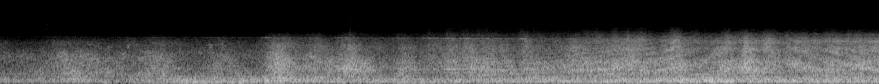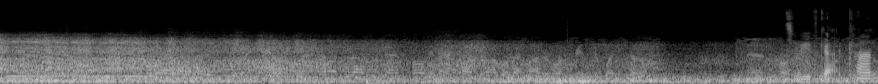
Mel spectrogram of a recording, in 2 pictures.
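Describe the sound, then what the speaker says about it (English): Airliners taxiing at Chicago O'Hare airport, a loud, continuous engine roar with wind buffeting the microphone and people talking throughout. "United making their moves down the taxiways."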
